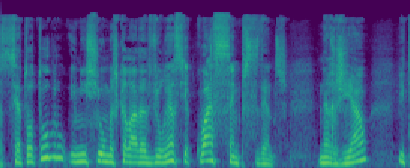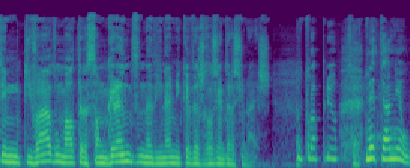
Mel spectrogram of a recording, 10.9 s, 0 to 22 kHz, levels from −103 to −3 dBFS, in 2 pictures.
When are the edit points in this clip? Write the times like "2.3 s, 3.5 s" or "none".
9.4 s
